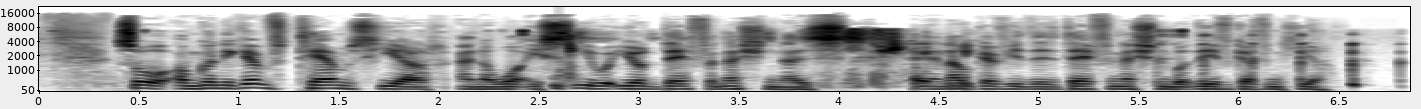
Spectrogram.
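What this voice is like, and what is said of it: Scottish accent. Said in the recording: “we've got a weird Scottish accent”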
